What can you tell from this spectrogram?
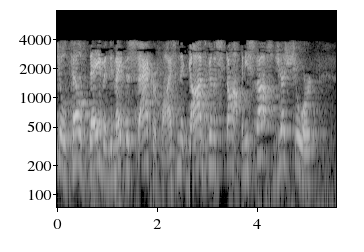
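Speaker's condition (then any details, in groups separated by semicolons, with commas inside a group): No condition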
